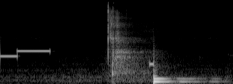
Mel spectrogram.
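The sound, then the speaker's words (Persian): A radio listener's phone call is cut off. A short two-step electronic beep comes first, then a crackling burst and a sharp click, followed by a low hum. “متاسفانه که تماس این شنونده ما قطع شد.”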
